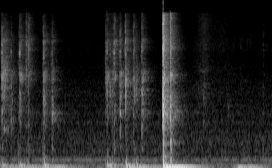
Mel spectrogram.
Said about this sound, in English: So I will type it in the chat.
